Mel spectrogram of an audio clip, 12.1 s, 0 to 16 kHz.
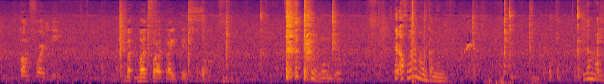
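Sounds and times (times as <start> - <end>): person coughing: 5.7 - 6.5.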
